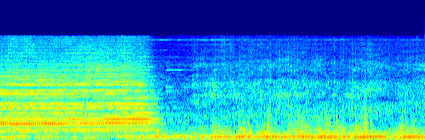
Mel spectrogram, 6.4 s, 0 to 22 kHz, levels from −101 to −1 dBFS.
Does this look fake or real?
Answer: real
